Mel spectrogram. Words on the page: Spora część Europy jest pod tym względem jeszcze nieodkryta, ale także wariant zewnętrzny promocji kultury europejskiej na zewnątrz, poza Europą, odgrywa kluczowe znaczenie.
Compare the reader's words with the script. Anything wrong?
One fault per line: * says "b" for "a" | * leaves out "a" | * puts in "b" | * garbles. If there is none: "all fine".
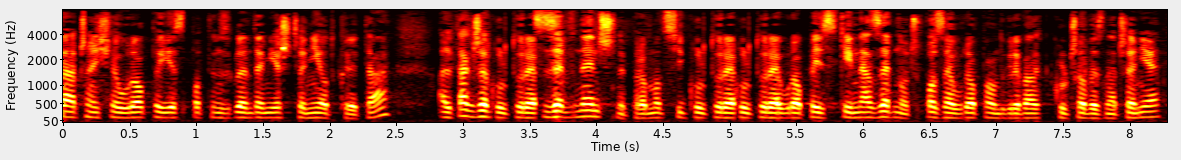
* says "kultury" for "wariant"
* puts in "kultury"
